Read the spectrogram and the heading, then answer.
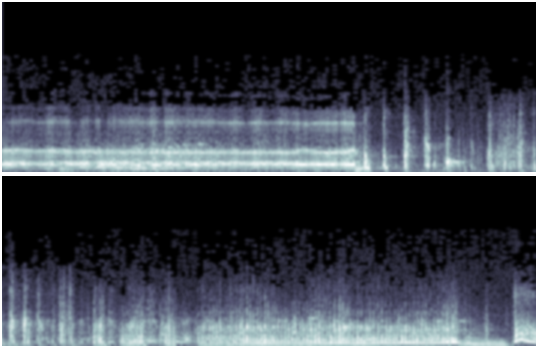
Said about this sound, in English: And boarding our sturdy little bus, we wait as our burly driver starts up the powerful engine.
